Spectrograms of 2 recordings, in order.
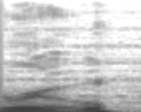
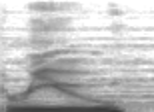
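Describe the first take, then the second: First: The word is said without a y-glide, as ru. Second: The word is said with a y-glide, as ryu. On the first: The speaker calls it wrong. "He called it Hyozan Ru" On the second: The speaker calls it right. "not Ryu"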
